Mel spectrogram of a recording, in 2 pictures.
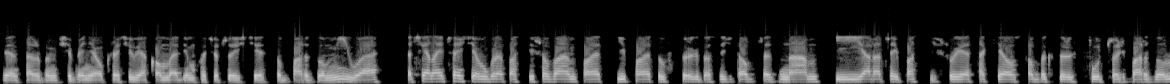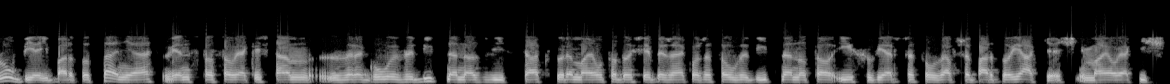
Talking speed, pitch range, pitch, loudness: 175 wpm, 110-120 Hz, 115 Hz, -20 LUFS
